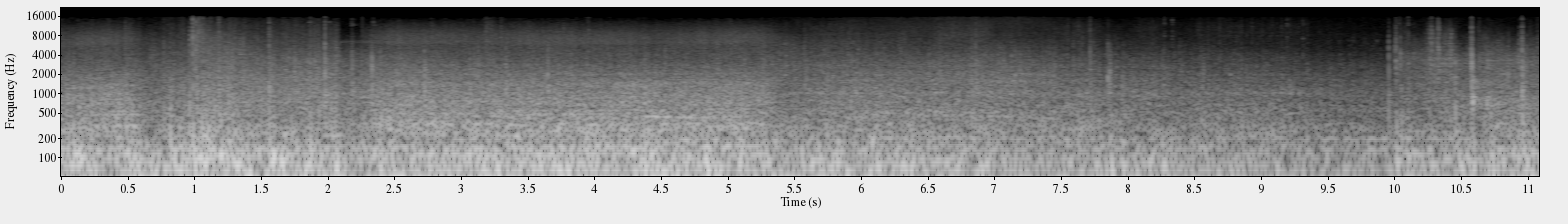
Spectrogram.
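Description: A tank cannon fires with sharp booms.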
